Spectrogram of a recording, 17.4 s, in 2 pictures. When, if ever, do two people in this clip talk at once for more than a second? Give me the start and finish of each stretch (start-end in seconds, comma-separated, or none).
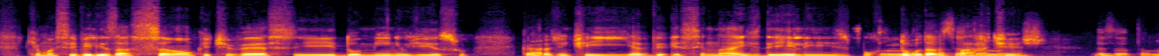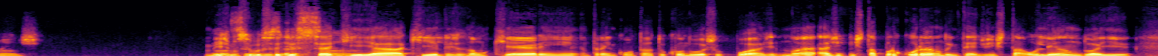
6.4-7.7, 10.3-11.5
